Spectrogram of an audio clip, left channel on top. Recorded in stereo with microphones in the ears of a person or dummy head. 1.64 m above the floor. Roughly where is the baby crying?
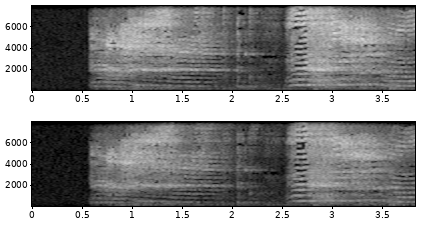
Centre.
